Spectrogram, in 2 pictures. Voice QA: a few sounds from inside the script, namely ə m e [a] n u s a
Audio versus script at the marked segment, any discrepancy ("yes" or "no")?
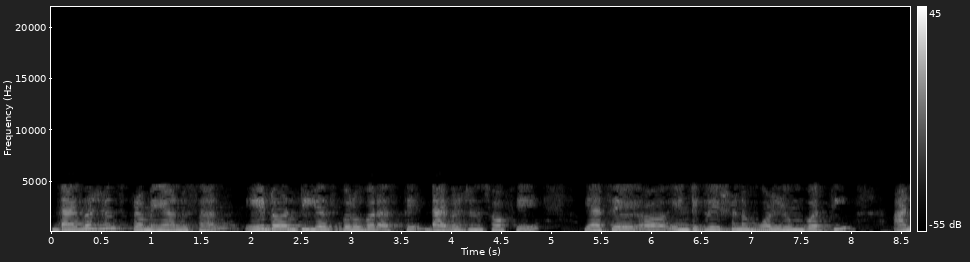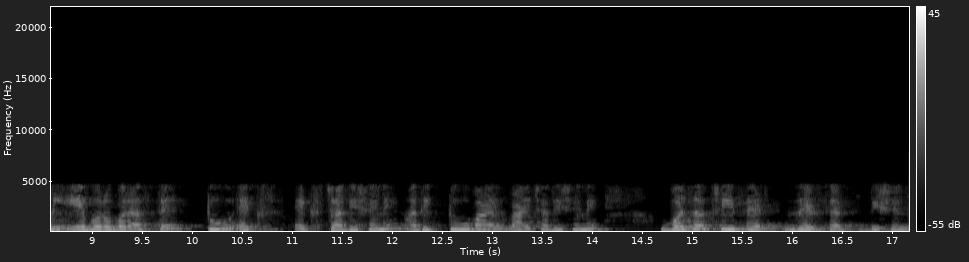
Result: yes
